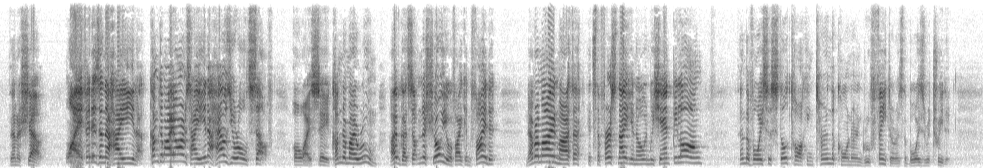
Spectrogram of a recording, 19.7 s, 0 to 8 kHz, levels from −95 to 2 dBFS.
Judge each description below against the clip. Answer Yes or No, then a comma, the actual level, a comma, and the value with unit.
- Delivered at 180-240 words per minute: Yes, average, 200 wpm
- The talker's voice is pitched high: Yes, high, 235 Hz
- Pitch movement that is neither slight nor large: Yes, average, 4.7 semitones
